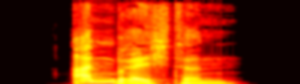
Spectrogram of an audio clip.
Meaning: first/third-person plural dependent subjunctive II of anbringen
- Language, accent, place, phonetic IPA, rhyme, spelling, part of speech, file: German, Germany, Berlin, [ˈanˌbʁɛçtn̩], -anbʁɛçtn̩, anbrächten, verb, De-anbrächten.ogg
